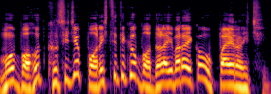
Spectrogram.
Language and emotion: Odia, happy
